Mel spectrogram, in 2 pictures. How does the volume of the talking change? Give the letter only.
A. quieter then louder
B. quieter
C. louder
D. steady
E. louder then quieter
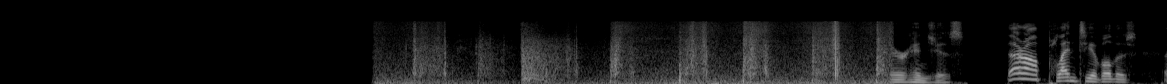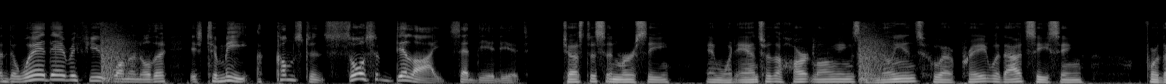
D.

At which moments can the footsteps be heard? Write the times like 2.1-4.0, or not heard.
3.7-8.9.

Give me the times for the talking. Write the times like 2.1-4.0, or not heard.
8.8-23.2.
